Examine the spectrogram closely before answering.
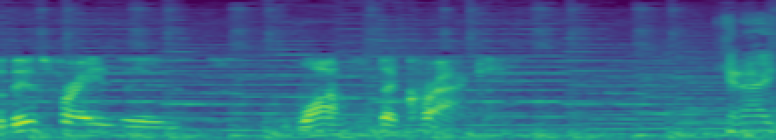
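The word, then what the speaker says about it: craic: like so it's actually the crack is spelled c-r-a-i-c and it just means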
